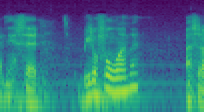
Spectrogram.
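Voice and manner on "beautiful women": higher-pitched imitation of an inmate; Love Kills impression. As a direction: imitate the inmate savouring his answer. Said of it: "I speak like he speaks".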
